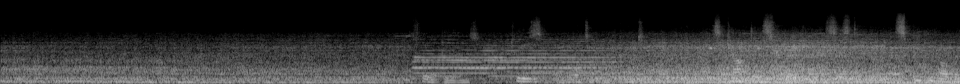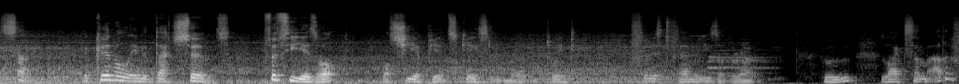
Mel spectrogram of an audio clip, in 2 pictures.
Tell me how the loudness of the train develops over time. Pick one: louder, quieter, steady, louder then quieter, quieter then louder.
louder then quieter.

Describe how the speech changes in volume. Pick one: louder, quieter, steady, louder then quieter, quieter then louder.
louder then quieter.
